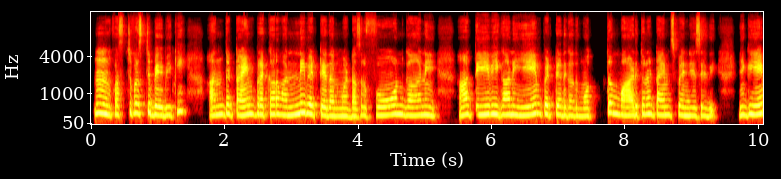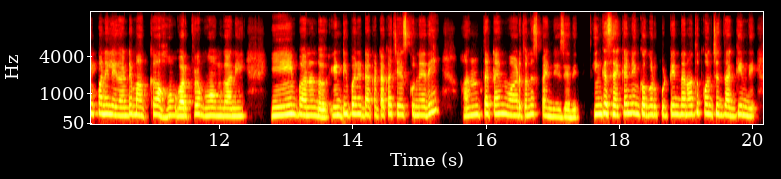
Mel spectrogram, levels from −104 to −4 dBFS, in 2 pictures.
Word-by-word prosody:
హ్మ్. 295 Hz, -2 st, +5 dB
First 255 Hz, +3 st, -4 dB
first 295 Hz, +1 st, 0 dB
బేబీకి 240 Hz, +6 st, +1 dB, 0.5 s
అంత 260 Hz, +3 st, 0 dB, 0.2 s
టైం 240 Hz, +2 st, +5 dB
ప్రకారం 265 Hz, +1 st, +1 dB
అన్నీ 260 Hz, +5 st, +3 dB
పెట్టేదనమాట. 230 Hz, -5 st, +1 dB
అసలు 230 Hz, +2 st, -6 dB
ఫోన్ 245 Hz, +3 st, +1 dB
గాని, 240 Hz, +1 st, 0 dB, 0.5 s
ఆ -, -, +4 dB, 0.2 s
టీవీ 265 Hz, +1 st, +4 dB
గానీ 260 Hz, 0 st, +3 dB, 0.2 s
ఏం 280 Hz, +3 st, +4 dB
పెట్టేది 265 Hz, -3 st, +1 dB
కాదు. 225 Hz, -1 st, -4 dB
మొత్తం 225 Hz, +7 st, -2 dB
వాడితోనే 255 Hz, -, +1 dB
టైమ్ 250 Hz, 0 st, +1 dB
స్పెండ్ 240 Hz, -4 st, -1 dB
జేసేది. 225 Hz, -1 st, -3 dB, 0.4 s
ఇంక 245 Hz, -, -4 dB
ఏం 285 Hz, +2 st, +4 dB
పని 280 Hz, -2 st, +4 dB
లేదు 240 Hz, -2 st, -1 dB
అంటే 245 Hz, +4 st, -1 dB
మా -, -, +3 dB
అక్క 255 Hz, +2 st, 0 dB
హోమ్ 235 Hz, +3 st, -3 dB
వర్క్ 220 Hz, 0 st, +4 dB
ఫ్రమ్ 270 Hz, -3 st, 0 dB
హోమ్ 230 Hz, -1 st, +2 dB
గానీ, 220 Hz, 0 st, +1 dB, 0.6 s
ఏం 265 Hz, +3 st, +4 dB
పనుండదు. 235 Hz, -5 st, +2 dB, 0.2 s
ఇంటి 260 Hz, +4 st, 0 dB
పని 275 Hz, -1 st, +1 dB
టకటక 245 Hz, 0 st, -2 dB
చేసుకునేది, 255 Hz, +2 st, -1 dB, 0.5 s
అంత 255 Hz, +3 st, -2 dB, 0.2 s
టైం 280 Hz, +1 st, +2 dB
వాడితోనే 245 Hz, +2 st, -2 dB
స్పెండ్ 220 Hz, -7 st, -3 dB
జేసేది. 195 Hz, -1 st, -2 dB, 0.3 s
ఇంకా 280 Hz, +1 st, +4 dB
సెకండ్ 290 Hz, +3 st, +1 dB
ఇంకొకరు 260 Hz, -2 st, -1 dB
పుట్టిన 265 Hz, +2 st, -2 dB
తర్వాత 265 Hz, +2 st, -1 dB
కొంచెం 275 Hz, -1 st, +1 dB
తగ్గింది. 235 Hz, -1 st, -2 dB
250 Hz, 160 wpm, -23 LUFS, 235-270 Hz, 0.6 s, హ్మ్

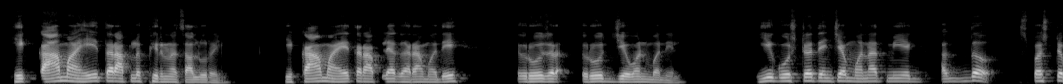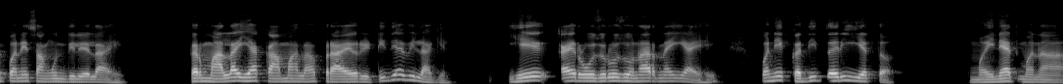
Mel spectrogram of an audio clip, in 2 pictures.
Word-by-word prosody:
"हे 140 Hz, -, +5 dB, 0.2 s
काम 160 Hz, +5 st, +6 dB
आहे 145 Hz, 0 st, +3 dB
तर 155 Hz, -, +8 dB
आपलं 145 Hz, 0 st, +4 dB
फिरणं 125 Hz, -3 st, 0 dB
चालू 110 Hz, 0 st, -1 dB
राहील. 95 Hz, -3 st, -9 dB, 0.6 s
हे 120 Hz, -, -2 dB
काम 145 Hz, +3 st, +5 dB
आहे, 135 Hz, 0 st, +3 dB
तर 145 Hz, -, +3 dB
आपल्या 135 Hz, +1 st, +2 dB
घरामध्ये 125 Hz, +1 st, 0 dB, 0.6 s
रोज 135 Hz, +1 st, +2 dB
रा -, -, +4 dB, 0.3 s
रोज 140 Hz, +1 st, +3 dB
जेवण 125 Hz, -1 st, 0 dB
बनेल." 100 Hz, -5 st, -7 dB, 0.8 s
ही 160 Hz, +3 st, +3 dB
गोष्ट 160 Hz, +1 st, -1 dB
त्यांच्या 160 Hz, -1 st, +3 dB
मनात 145 Hz, 0 st, -2 dB
मी 145 Hz, 0 st, -5 dB
एक 135 Hz, -2 st, -5 dB, 0.2 s
अगदी 140 Hz, +5 st, -3 dB, 0.5 s
स्पष्टपणे 155 Hz, -1 st, -1 dB
सांगून 140 Hz, -2 st, -4 dB
दिलेलं 125 Hz, -2 st, -2 dB
आहे. 100 Hz, -4 st, -7 dB, 0.7 s
तर 145 Hz, -, +6 dB
मला 140 Hz, +3 st, +3 dB
ह्या 170 Hz, 0 st, +3 dB
कामाला 135 Hz, 0 st, -2 dB
प्रायोरिटी 125 Hz, +3 st, 0 dB
द्यावी 210 Hz, -1 st, -4 dB
लागेल. 100 Hz, -, -6 dB, 0.7 s
हे 175 Hz, +6 st, +3 dB, 0.2 s
काय 160 Hz, +3 st, +4 dB
रोज, 155 Hz, -1 st, +1 dB
रोज 160 Hz, 0 st, +1 dB
होणार 150 Hz, 0 st, 0 dB
नाही 150 Hz, 0 st, -6 dB
आहे. 100 Hz, -4 st, -7 dB, 0.5 s
पण 155 Hz, +3 st, -2 dB
हे 190 Hz, -, +1 dB
कधीतरी 175 Hz, +5 st, +2 dB
येतं, 150 Hz, -1 st, -2 dB, 0.9 s
महिन्यात 125 Hz, +5 st, 0 dB
म्हणा. 115 Hz, -3 st, -6 dB
140 Hz, 140 wpm, -23 LUFS, 125-155 Hz, 0.9 s, तर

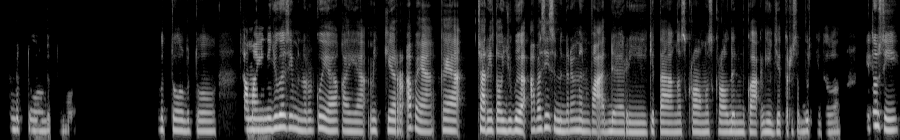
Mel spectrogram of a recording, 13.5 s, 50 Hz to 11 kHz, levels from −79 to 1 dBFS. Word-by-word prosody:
Betul 210 Hz, -3 st, -4 dB
betul. -, -, -12 dB, 1.3 s
Betul 220 Hz, -1 st, -1 dB
betul. 200 Hz, 0 st, -3 dB, 0.5 s
Sama 225 Hz, -1 st, +5 dB
ini 225 Hz, +1 st, +3 dB
juga 265 Hz, +1 st, +6 dB
sih 260 Hz, -, +1 dB
menurutku 210 Hz, +3 st, -1 dB
ya 215 Hz, -3 st, +3 dB, 0.2 s
kayak 195 Hz, -2 st, -1 dB
mikir 205 Hz, 0 st, 0 dB, 0.2 s
apa 260 Hz, -, +1 dB
ya, 190 Hz, -, +4 dB, 0.2 s
kayak 210 Hz, -2 st, +4 dB, 0.3 s
cari 220 Hz, -3 st, +5 dB
tahu 210 Hz, 0 st, +2 dB
juga 205 Hz, -2 st, +4 dB
apa 220 Hz, +1 st, 0 dB
sih 265 Hz, +1 st, +2 dB
sebenarnya 205 Hz, -1 st, 0 dB
manfaat 195 Hz, -2 st, +2 dB
dari 185 Hz, -2 st, -1 dB
kita 195 Hz, -1 st, -2 dB, 0.2 s
nge-scroll-nge-scroll 185 Hz, 0 st, -1 dB
dan 185 Hz, 0 st, 0 dB
buka 185 Hz, +1 st, 0 dB
gadget 185 Hz, 0 st, -2 dB
tersebut 190 Hz, +1 st, -4 dB
gitu 175 Hz, 0 st, -18 dB
loh. 185 Hz, +1 st, -6 dB, 0.4 s
Itu 305 Hz, -, 0 dB
sih 220 Hz, -2 st, +3 dB
200 Hz, 145 wpm, -23 LUFS, 190-220 Hz, 1.3 s, juga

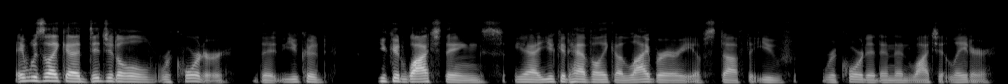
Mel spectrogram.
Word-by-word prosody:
It 155 Hz, -, +3 dB
was 170 Hz, 0 st, +1 dB
like 165 Hz, -2 st, +7 dB
a 140 Hz, -3 st, +7 dB
digital 130 Hz, -4 st, +1 dB
recorder 135 Hz, +5 st, -3 dB, 0.3 s
that 100 Hz, -2 st, -4 dB
you 115 Hz, +1 st, -5 dB
could 110 Hz, -3 st, -3 dB, 0.5 s
you 145 Hz, -1 st, -1 dB
could 145 Hz, -1 st, +2 dB
watch 130 Hz, +2 st, +6 dB
things. 100 Hz, -2 st, -4 dB
Yeah, 115 Hz, -1 st, 0 dB
you 120 Hz, +4 st, 0 dB
could 130 Hz, 0 st, -1 dB
have, 120 Hz, -2 st, +2 dB
like, 110 Hz, -1 st, 0 dB
a 105 Hz, -, +1 dB
library 105 Hz, -2 st, -1 dB
of 90 Hz, -, -9 dB
stuff 100 Hz, -2 st, -4 dB
that -, -, -9 dB
you've 100 Hz, -2 st, -8 dB, 0.3 s
recorded 110 Hz, -1 st, -4 dB
and 100 Hz, 0 st, -5 dB
then 100 Hz, -1 st, -6 dB
watch -, -, -4 dB
it -, -, -9 dB
later. 105 Hz, 0 st, -6 dB
115 Hz, 180 wpm, -23 LUFS, 105-130 Hz, 0.5 s, like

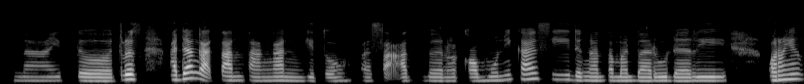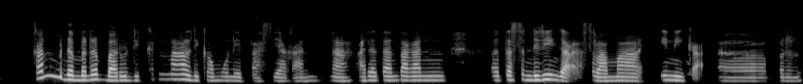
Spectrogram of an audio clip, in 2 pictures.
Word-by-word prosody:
Nah 175 Hz, 0 st, -9 dB
itu. 170 Hz, -2 st, 0 dB
Terus 235 Hz, 0 st, +7 dB, 0.2 s
ada 220 Hz, +6 st, +7 dB
nggak 270 Hz, -4 st, +4 dB
tantangan 180 Hz, -2 st, -1 dB
gitu, 165 Hz, +1 st, -9 dB
eee, 170 Hz, -, -10 dB
saat 170 Hz, +1 st, -4 dB
berkomunikasi 190 Hz, +8 st, -3 dB
dengan 180 Hz, -1 st, -2 dB
teman 175 Hz, 0 st, -1 dB
baru 170 Hz, +1 st, +1 dB
dari 175 Hz, +1 st, +1 dB, 0.4 s
orang 205 Hz, +3 st, +5 dB
yang 245 Hz, -, -11 dB, 0.3 s
kan 295 Hz, +4 st, +3 dB
benar-benar 220 Hz, -, +5 dB
baru 190 Hz, -1 st, +5 dB
dikenal 235 Hz, +4 st, -1 dB
di 190 Hz, -, 0 dB
komunitas 175 Hz, -4 st, -7 dB
ya 165 Hz, -, -3 dB
kan. 160 Hz, +3 st, -10 dB
Nah 165 Hz, -1 st, -2 dB
ada 185 Hz, +1 st, -1 dB
tantangan, 195 Hz, 0 st, 0 dB, 0.5 s
eee, 195 Hz, -, -2 dB
tersendiri 205 Hz, +2 st, +3 dB
enggak 190 Hz, -4 st, +3 dB
selama 175 Hz, -1 st, +2 dB, 0.2 s
ini, 195 Hz, -4 st, 0 dB
Kak, -, -, -5 dB, 0.2 s
eee, 160 Hz, 0 st, -7 dB, 0.2 s
ber 170 Hz, -, -8 dB
180 Hz, 130 wpm, -25 LUFS, 170-200 Hz, 0.5 s, Terus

